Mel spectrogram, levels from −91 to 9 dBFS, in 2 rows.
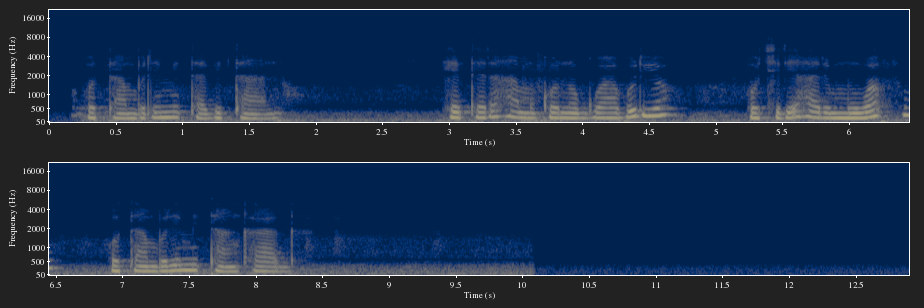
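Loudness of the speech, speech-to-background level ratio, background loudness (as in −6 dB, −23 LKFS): −32.5 LKFS, 19.0 dB, −51.5 LKFS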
